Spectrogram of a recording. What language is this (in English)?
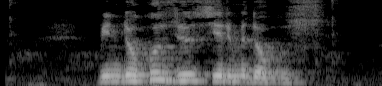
Turkish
